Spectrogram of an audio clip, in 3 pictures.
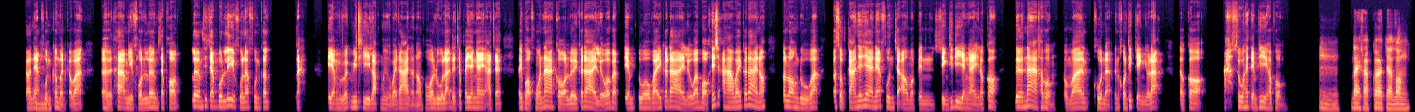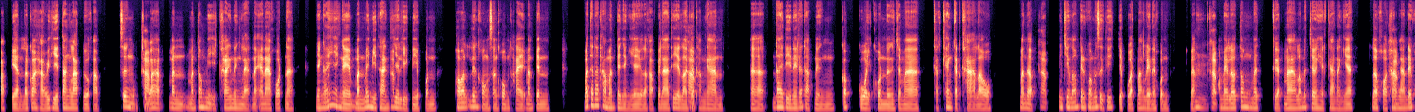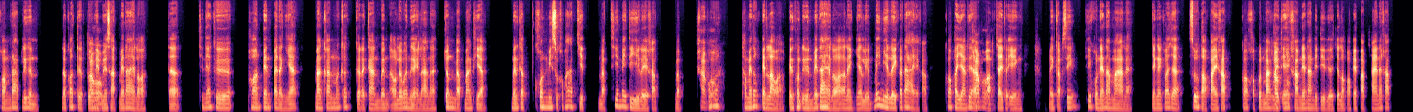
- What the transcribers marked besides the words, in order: chuckle; in English: "เบิร์นเอาต์"
- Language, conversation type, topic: Thai, advice, คุณกลัวอนาคตที่ไม่แน่นอนและไม่รู้ว่าจะทำอย่างไรดีใช่ไหม?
